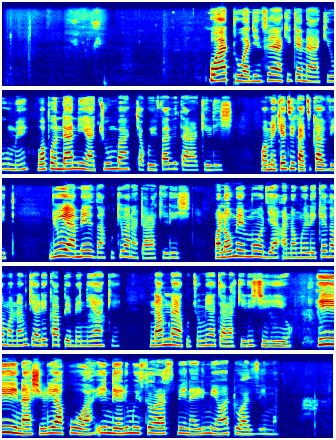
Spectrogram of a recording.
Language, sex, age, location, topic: Swahili, female, 25-35, Dar es Salaam, education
